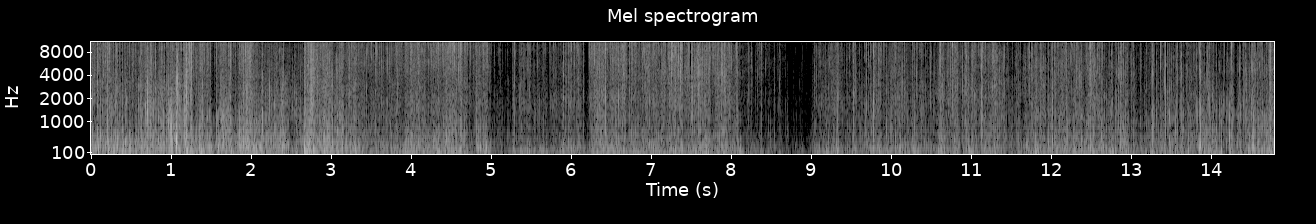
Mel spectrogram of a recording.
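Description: A thin, clear plastic bag laid over the top of a camera is crinkled and rubbed with fingertips and short nails close to the built-in mics. The result is a dense, continuous crackle and rustle over a wide range, from low to bright, with too many overlapping crinkles to count. The noise eases into a quieter lull around 5 seconds and drops almost to silence near 9 seconds before the crinkling picks up again.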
